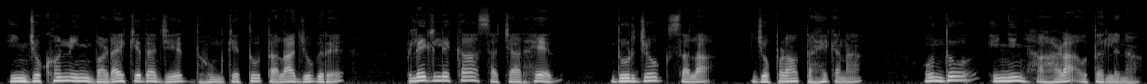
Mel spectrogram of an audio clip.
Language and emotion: Santali, sad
